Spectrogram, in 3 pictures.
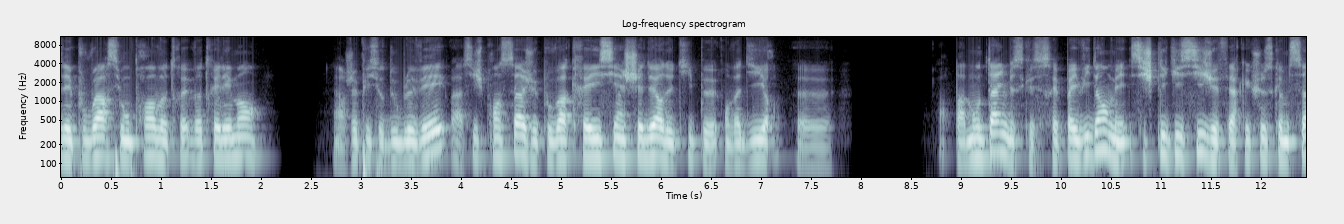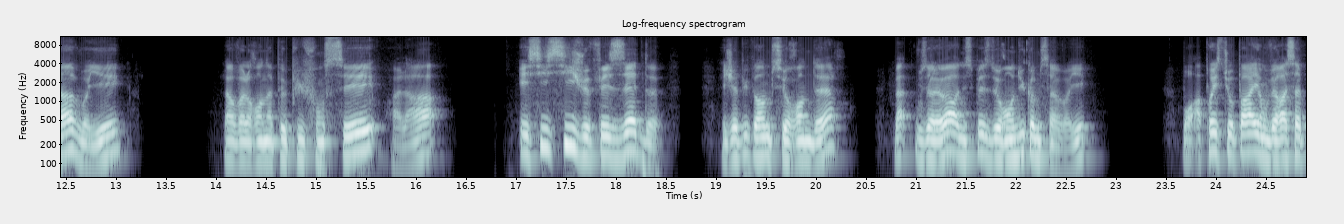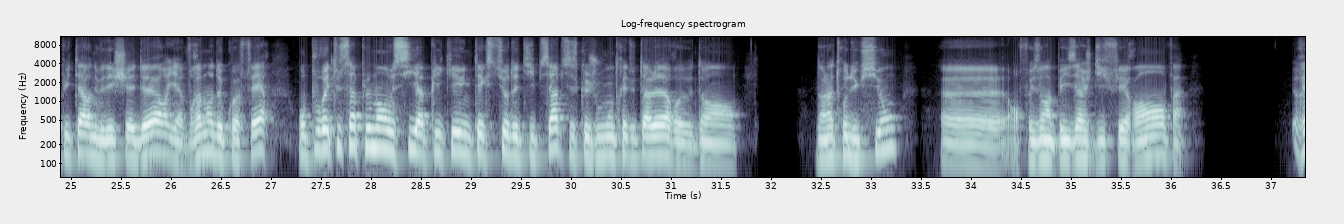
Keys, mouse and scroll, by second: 0.6 Tab, 0.9 click, 3.1 w, 3.5 click, 5.5-9.1 drag, 10.4 click, 16.7 Escape, 18.3 z, 21.8-37.3 middle drag.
